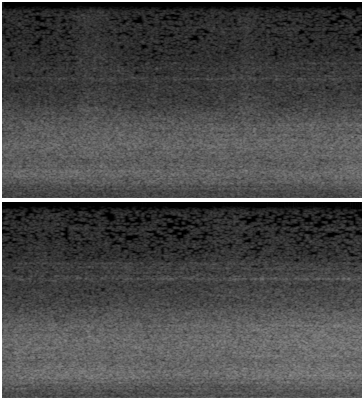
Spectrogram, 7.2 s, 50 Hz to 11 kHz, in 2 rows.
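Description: Freight train hauled by an E.652 electric locomotive approaching: a steady rumble and rush of noise that grows slowly louder.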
